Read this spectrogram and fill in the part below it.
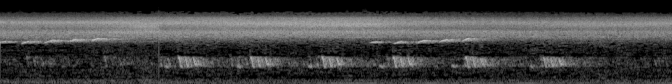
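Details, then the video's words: Square-tailed drongo-cuckoo in low-elevation Arunachal in summer gives quick runs of thin, rising whistles, two runs in seven seconds, over a loud, steady insect drone and a lower, repeated pulsing call. "Square-tailed Drongo Cuckoo singing"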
